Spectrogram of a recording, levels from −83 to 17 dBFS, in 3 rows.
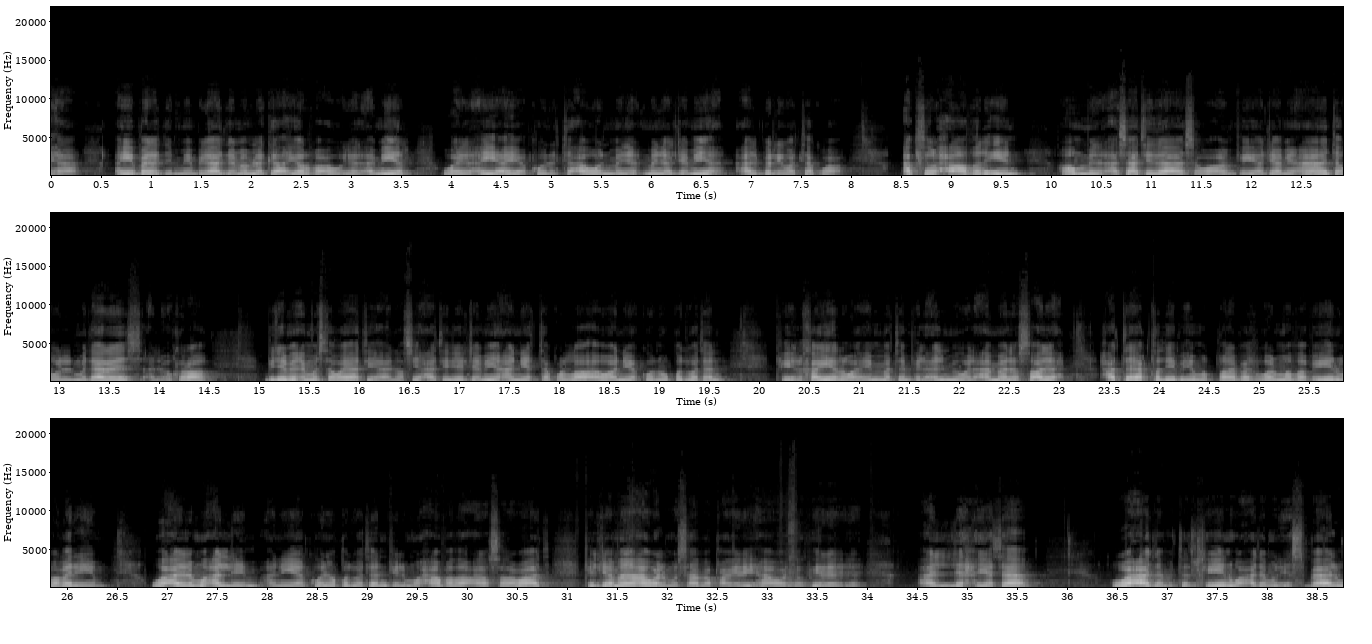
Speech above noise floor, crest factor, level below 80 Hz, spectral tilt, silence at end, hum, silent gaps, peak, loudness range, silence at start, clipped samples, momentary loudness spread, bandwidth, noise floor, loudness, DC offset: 33 dB; 22 dB; -78 dBFS; -6 dB/octave; 0 s; none; none; -2 dBFS; 4 LU; 0 s; under 0.1%; 10 LU; 10.5 kHz; -55 dBFS; -22 LUFS; under 0.1%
